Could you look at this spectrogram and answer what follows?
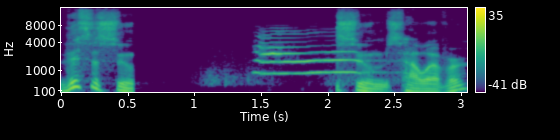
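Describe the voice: A man's put-on character voice, low in pitch with very wide pitch swings, a fairly bright tone and a slightly husky edge, at a slow pace in a dry, close sound with no echo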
